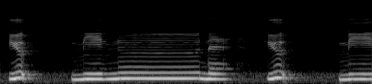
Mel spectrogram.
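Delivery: yu'minune slow, yü sharply bounced; slow recitation. Shown as a demonstration. Teacher reciting yu'minune slowly. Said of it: "diye uzatıyoruz".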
